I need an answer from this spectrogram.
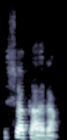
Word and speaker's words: Shakara: Talavya, the other one Murdhanya is Sha. Okay. So like I said in the previous example, Shiva, here we use, it is Shakara. So in Shanmukha, it is Sha.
